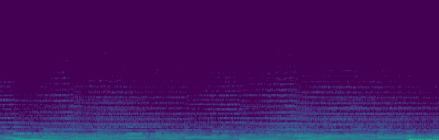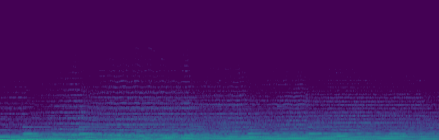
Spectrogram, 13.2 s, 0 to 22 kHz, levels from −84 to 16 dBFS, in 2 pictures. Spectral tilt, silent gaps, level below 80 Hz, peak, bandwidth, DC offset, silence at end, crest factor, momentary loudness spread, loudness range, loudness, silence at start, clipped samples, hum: -7.5 dB/octave; none; -34 dBFS; -12 dBFS; 8.4 kHz; under 0.1%; 0 s; 20 dB; 9 LU; 6 LU; -36 LUFS; 0 s; under 0.1%; none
